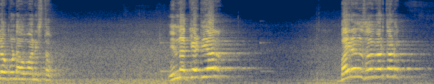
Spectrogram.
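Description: An elderly man shouts forcefully in loud bursts, close by.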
